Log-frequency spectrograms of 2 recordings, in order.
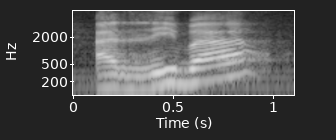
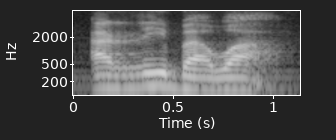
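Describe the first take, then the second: First: The word ends on a long 'a' with no 'wa'. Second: An extra 'wa' syllable is added at the end. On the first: The speaker calls it right. "Jadi kalau kita lafalkan ya alif" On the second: The speaker calls it wrong.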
